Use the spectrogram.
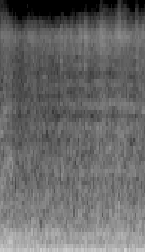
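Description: A big CSX westbound freight train rolls past close by at Fostoria, Ohio, producing a constant loud low rumble and rattling wheel noise from the rail cars, with no talking.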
